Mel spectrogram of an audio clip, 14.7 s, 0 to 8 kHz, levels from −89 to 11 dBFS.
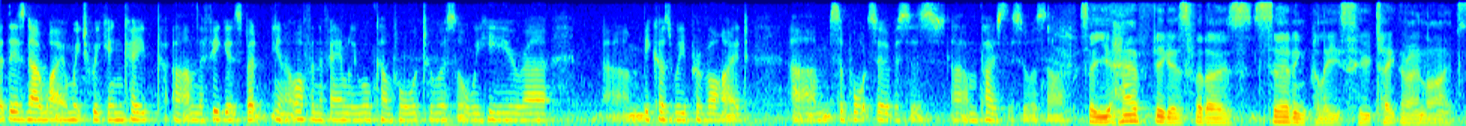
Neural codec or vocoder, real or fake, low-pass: none; real; 7.2 kHz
